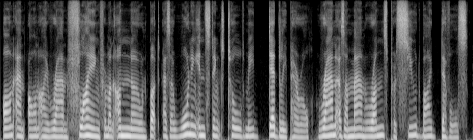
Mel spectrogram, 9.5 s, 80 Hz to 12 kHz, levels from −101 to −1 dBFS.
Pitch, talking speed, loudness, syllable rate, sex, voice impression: 175 Hz, 150 wpm, -21 LUFS, 3.8 syllables/s, female, feminine, middle-aged, tensed, powerful, hard, clear, slightly fluent, intellectual, slightly calm, strict, sharp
